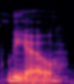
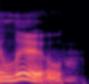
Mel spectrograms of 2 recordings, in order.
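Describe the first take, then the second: First: The name is said with a glide, like 'Leo'. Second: The name is said as a single 'Lu' syllable. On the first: This is the original Chinese form of the name. The speaker calls it right. "How you really pronounce it is like Leo" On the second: This is the anglicized form of the name. The speaker calls it wrong. "That's the anglicized version"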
